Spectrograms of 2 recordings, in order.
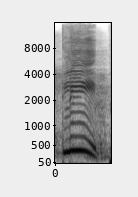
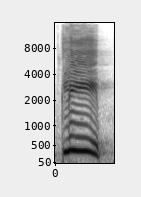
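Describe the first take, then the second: No difference in how they are said.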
